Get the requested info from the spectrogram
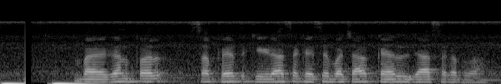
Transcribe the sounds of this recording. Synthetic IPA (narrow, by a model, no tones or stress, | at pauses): baːɡənpəɾ | səpʰeːd̪kiːɽasekɛːsebət͡ʃaːkɛːld͡ʒaːsəkət̪waː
